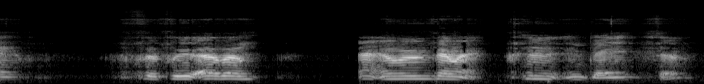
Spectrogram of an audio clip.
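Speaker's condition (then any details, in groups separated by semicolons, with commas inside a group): Speech impairment (brain-based); brain-based speech impairment, mouth control area affected; impaired speech from brain mouth-control damage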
